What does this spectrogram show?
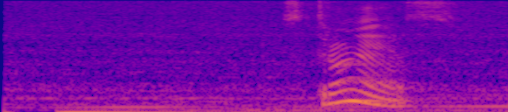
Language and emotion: Russian, neutral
